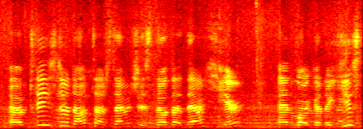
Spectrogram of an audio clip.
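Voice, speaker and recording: Amid noticeable background noise and audible room echo, a woman speaks with lively intonation in a French accent. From France. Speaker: whale watching tour guide. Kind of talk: safety briefing.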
